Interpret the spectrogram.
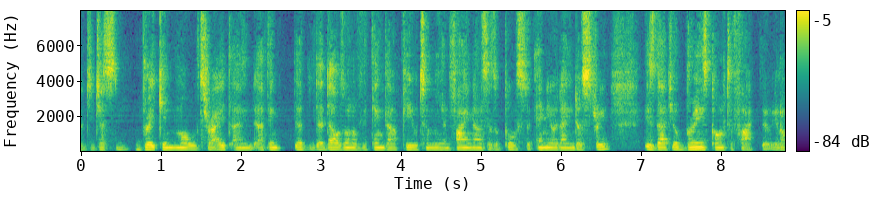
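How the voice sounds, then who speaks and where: A man's voice: medium pitch, darkish tone, husky. A man with a Nigerian accent, a company founder talking casually and unscripted to his customers, with frequent fillers and restarts. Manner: conversational, many fillers and restarts, chuckles often. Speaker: CEO and founder hosting a company Q&A.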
